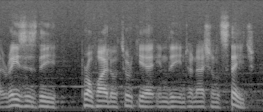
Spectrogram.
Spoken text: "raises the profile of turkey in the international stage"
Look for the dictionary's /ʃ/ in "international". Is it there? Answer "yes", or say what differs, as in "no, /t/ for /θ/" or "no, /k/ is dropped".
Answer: yes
